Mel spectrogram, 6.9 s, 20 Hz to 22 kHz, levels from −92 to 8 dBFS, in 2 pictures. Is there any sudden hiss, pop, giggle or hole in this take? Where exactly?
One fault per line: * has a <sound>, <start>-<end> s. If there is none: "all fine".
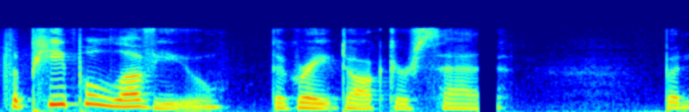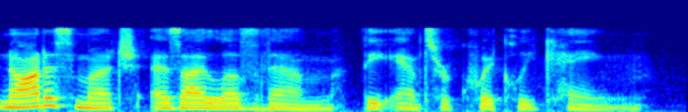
* has a dropout, 2.4-2.5 s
